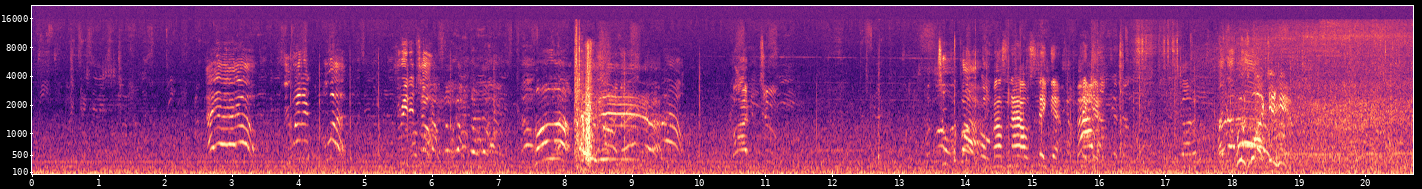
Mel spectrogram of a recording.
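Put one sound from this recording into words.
A basketball bounces on a hard court.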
